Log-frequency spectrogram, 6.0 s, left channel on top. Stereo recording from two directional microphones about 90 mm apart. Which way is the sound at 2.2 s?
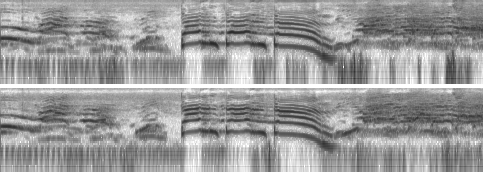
50° left (ahead or behind).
